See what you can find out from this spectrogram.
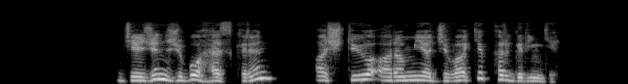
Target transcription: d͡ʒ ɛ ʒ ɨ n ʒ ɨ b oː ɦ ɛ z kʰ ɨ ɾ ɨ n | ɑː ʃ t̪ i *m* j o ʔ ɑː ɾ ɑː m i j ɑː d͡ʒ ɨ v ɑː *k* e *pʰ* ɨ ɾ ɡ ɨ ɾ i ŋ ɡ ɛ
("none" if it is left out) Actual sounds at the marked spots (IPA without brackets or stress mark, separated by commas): none, k, pʰ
